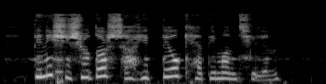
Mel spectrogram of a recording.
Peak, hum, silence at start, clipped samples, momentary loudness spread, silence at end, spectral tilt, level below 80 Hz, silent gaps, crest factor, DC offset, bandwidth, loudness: -6 dBFS; none; 0.35 s; under 0.1%; 13 LU; 0.45 s; -1.5 dB/octave; -56 dBFS; none; 18 dB; under 0.1%; 11.5 kHz; -23 LUFS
